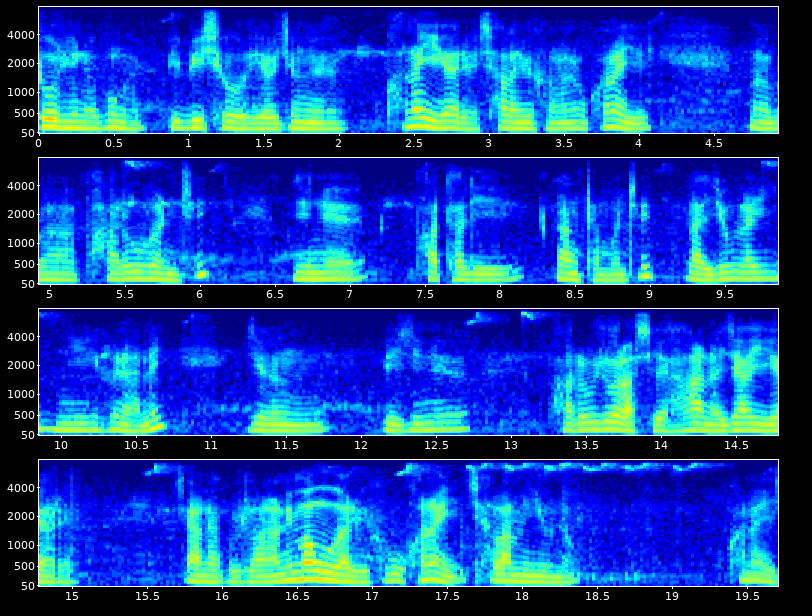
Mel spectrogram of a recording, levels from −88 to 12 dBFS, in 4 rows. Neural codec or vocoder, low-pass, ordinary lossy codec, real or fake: none; 7.2 kHz; Opus, 16 kbps; real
